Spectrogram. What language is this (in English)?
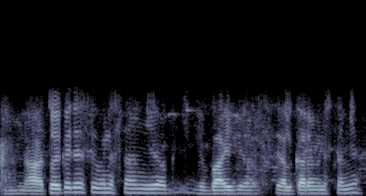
Kashmiri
